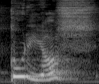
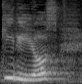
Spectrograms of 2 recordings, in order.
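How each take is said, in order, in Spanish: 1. La palabra usa la pronunciación griega antigua. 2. La palabra usa la pronunciación griega más nueva. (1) "en la pronunciación antigua" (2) "en la pronunciación eh, eh, más nueva de, del griego"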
